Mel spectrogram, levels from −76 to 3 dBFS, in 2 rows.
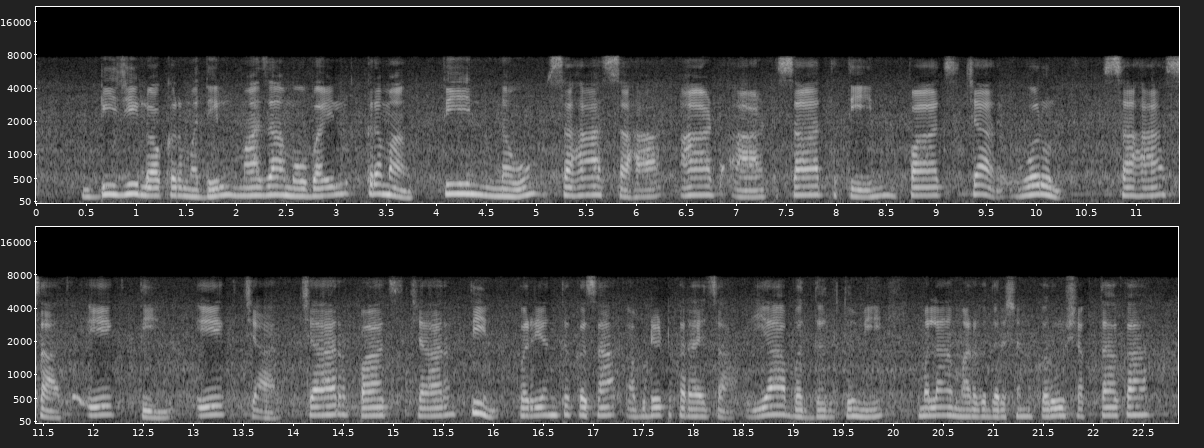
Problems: constant background noise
